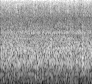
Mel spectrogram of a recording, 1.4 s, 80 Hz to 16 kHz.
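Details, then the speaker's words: 2003 Ford F-150 4.6L V8, fan shroud off, idling: smooth steady idle with no chirp or squeal from accessory belt; squeal previously occurred at 1,500–2,000 RPM. "but I'm not gonna have it on that long and I do not hear any squeal whatsoever yet"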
